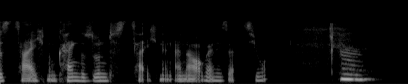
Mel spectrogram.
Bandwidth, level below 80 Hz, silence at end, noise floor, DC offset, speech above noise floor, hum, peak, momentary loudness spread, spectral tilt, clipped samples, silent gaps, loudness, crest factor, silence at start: 8.2 kHz; -80 dBFS; 0.35 s; -61 dBFS; under 0.1%; 25 dB; none; -14 dBFS; 15 LU; -5.5 dB/octave; under 0.1%; none; -37 LUFS; 22 dB; 0 s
